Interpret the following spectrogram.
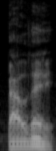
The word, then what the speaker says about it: ballet: and then it crochet ballet these are french words so the t is silent so the a a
